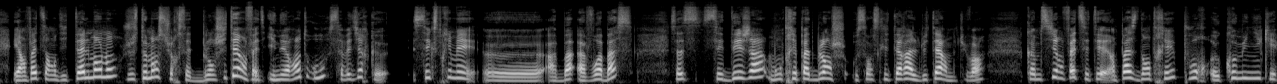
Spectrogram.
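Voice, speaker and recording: A woman speaks loudly at a high pitch and a fairly quick pace, with very wide pitch swings. The recording is very clean and silent, with a dry, close sound and no echo. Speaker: philosophy researcher and activist. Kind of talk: interview conversation.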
